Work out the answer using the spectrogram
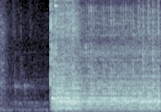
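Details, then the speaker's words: Harbor Freight vs WEN benchtop drill press motor starting: buzzy rattle over the motor hum, coming from the loose belt cover lid. "course this one's clamped down so it doesn't have that but you can hear that rattle D here is actually just the lid there"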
